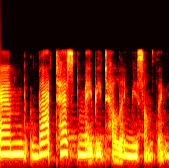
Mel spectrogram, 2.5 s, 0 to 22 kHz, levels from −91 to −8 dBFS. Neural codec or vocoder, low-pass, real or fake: vocoder, 22.05 kHz, 80 mel bands, HiFi-GAN; 7.2 kHz; fake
